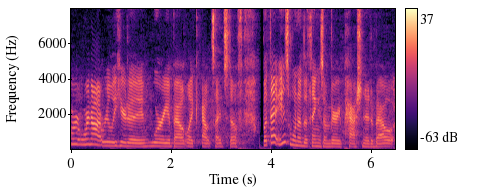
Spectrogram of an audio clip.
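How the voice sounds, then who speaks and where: Music plays behind a soft-spoken woman. Her pitch swings very widely. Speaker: VTuber. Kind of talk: casual livestream chat.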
